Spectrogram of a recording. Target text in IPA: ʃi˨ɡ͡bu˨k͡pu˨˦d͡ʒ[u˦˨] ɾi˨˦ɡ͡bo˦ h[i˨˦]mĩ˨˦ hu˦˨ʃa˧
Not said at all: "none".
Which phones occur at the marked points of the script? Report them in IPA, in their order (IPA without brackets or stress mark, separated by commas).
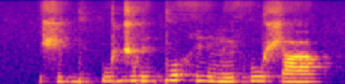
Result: u˦˨, i˦˨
